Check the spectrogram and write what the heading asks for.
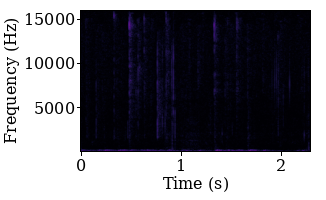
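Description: Typing on a computer keyboard: a quick, irregular run of faint keystrokes.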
